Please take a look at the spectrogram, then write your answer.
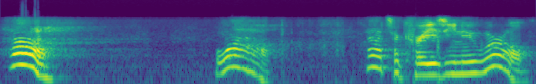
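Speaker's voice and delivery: loud, high, wide-eyed wonder; amazed. Retold or imitated. Freed from OCD, amazed at the world, loud and high. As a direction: marvel at a brand new world.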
